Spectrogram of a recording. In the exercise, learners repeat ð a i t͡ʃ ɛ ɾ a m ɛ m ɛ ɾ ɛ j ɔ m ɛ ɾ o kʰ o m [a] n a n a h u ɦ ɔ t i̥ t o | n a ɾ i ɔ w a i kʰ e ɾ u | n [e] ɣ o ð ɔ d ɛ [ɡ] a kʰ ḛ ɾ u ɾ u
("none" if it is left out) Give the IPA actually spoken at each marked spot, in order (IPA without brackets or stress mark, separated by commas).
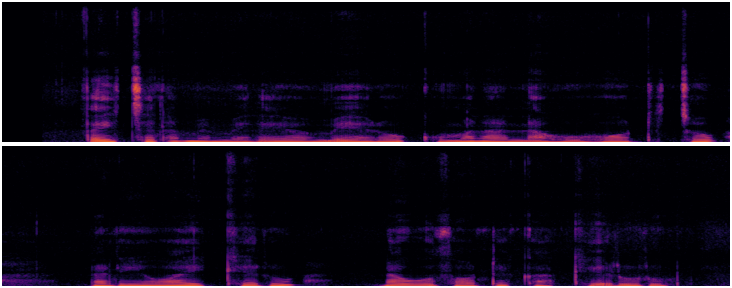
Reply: a, a, k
